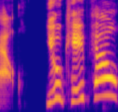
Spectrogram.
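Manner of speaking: very high, slow dad tone. Quoting the dad checking on his son in the hallway: imitating Augie's tone. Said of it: "It's his tone".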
